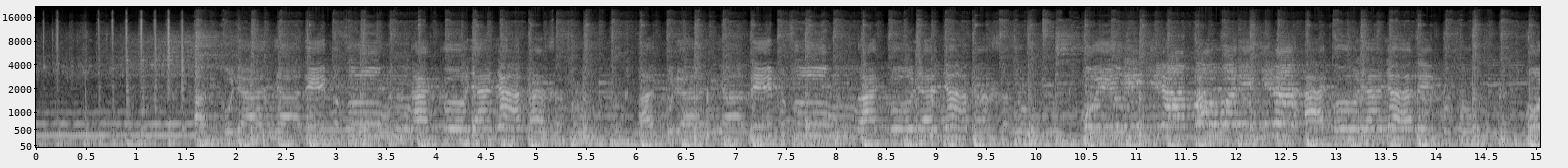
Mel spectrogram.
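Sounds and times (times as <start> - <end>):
song with band and vocals: 1.5 - 15.0.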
